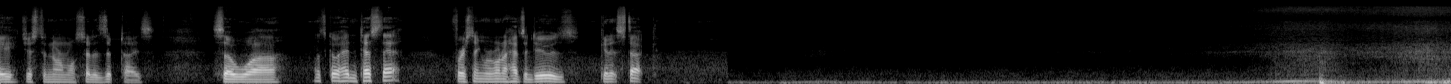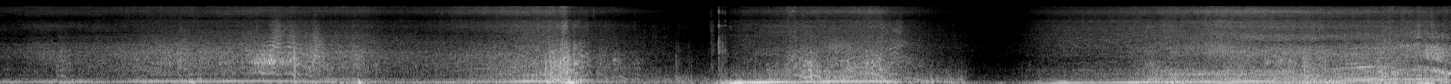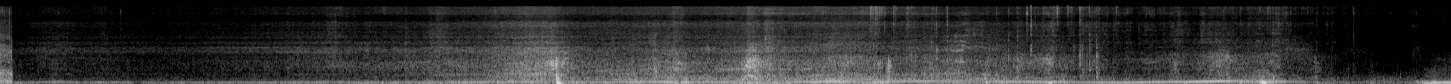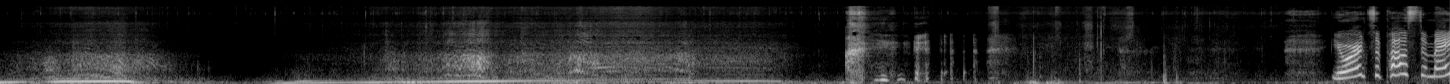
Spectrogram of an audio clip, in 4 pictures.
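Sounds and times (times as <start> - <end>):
car engine revving: 7.8 - 52.0
tyres churning snow: 10.5 - 58.0.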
